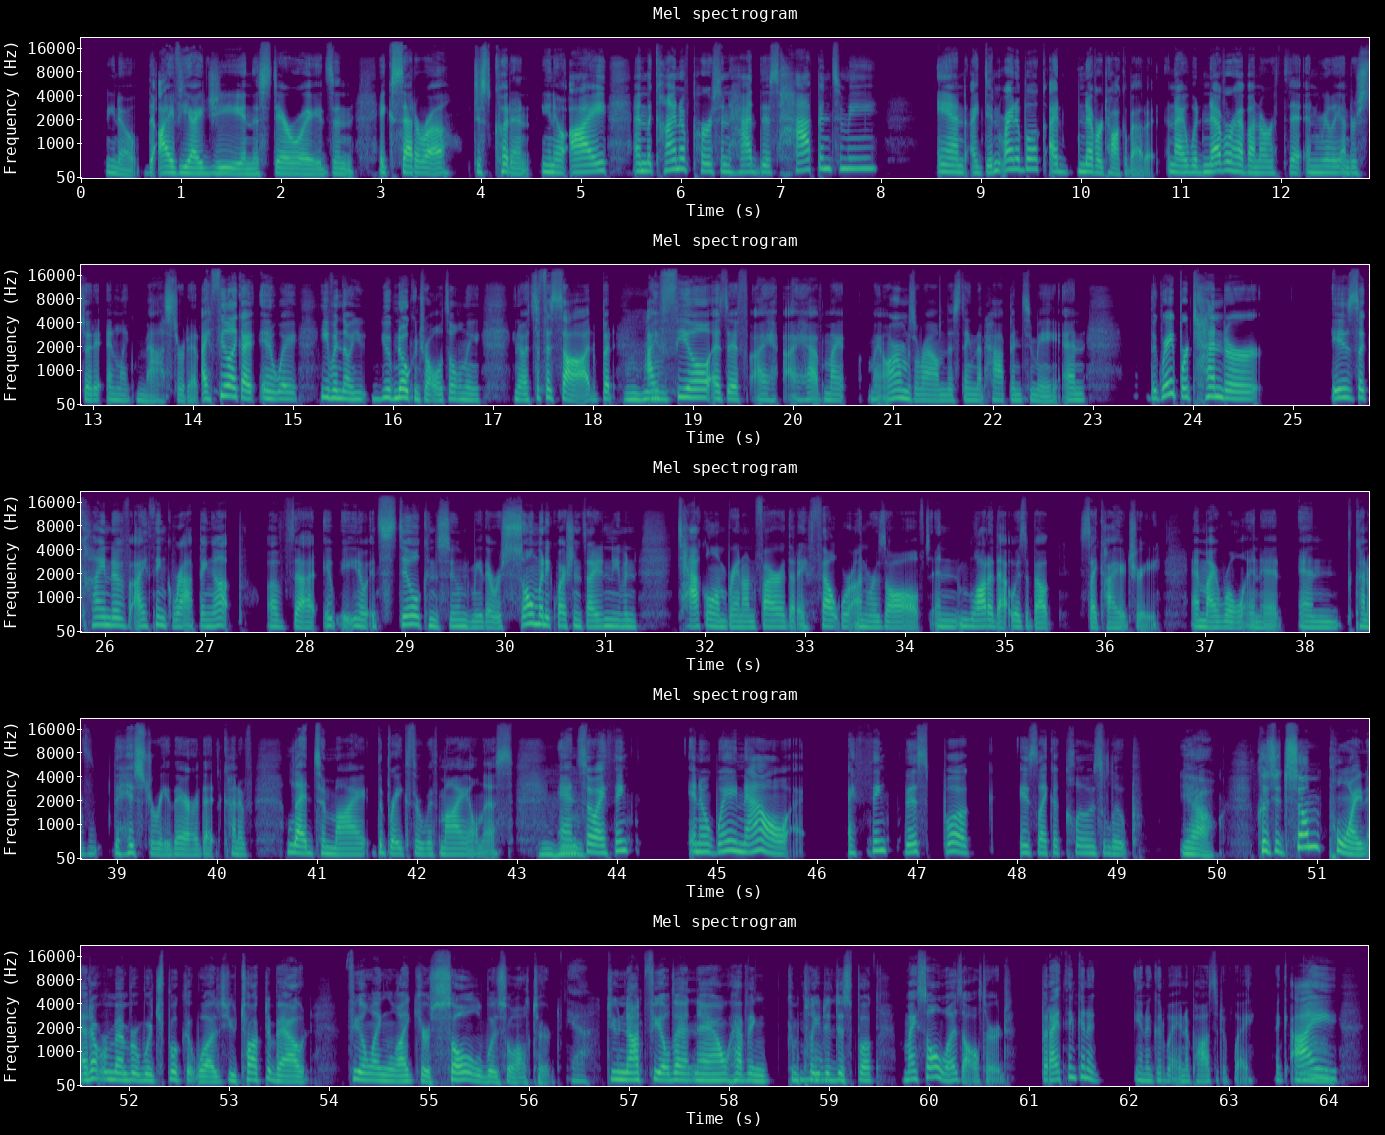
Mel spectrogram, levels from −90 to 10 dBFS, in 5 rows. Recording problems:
none

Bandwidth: 18.5 kHz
